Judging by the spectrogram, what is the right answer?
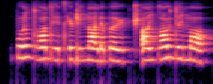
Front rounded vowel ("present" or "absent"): present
